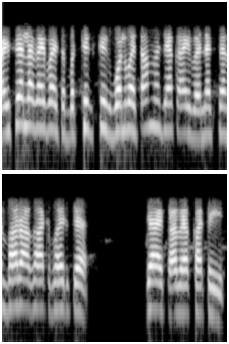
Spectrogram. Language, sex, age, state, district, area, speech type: Maithili, female, 45-60, Bihar, Begusarai, rural, conversation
